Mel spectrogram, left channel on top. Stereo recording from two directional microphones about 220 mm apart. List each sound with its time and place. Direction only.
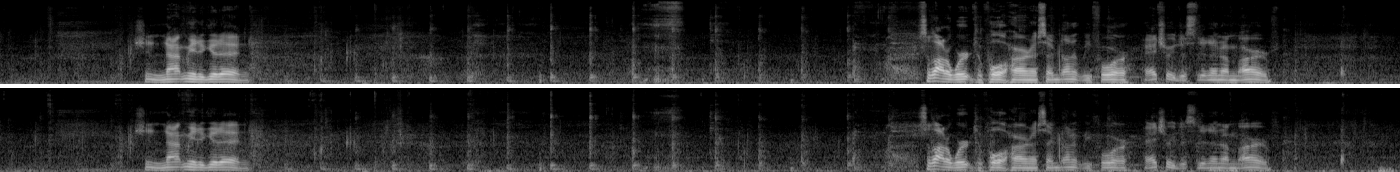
1.6 s speech: 30° left (ahead or behind)
5.5 s tick-tock: 45° right (ahead or behind)
8.9 s a sound: 40° left (ahead or behind)
9.6 s speech: 50° left (ahead or behind)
